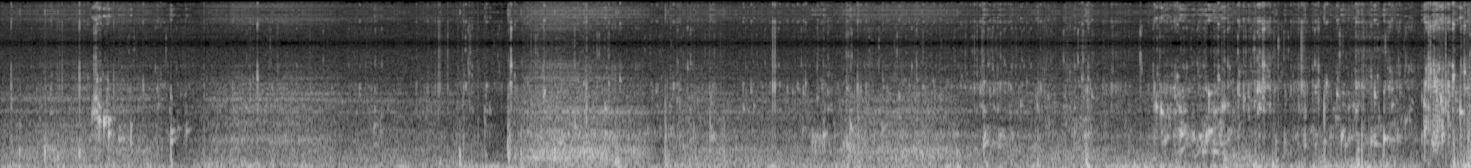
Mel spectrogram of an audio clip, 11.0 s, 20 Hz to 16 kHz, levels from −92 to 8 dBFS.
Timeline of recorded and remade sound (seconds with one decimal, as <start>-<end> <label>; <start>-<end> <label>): 0.0-0.7 recorded; 0.7-2.2 remade; 2.2-5.8 recorded; 5.8-7.4 remade; 7.4-8.4 recorded; 8.4-11.0 remade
